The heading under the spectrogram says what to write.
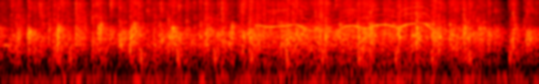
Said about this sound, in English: I did not expect that applause.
